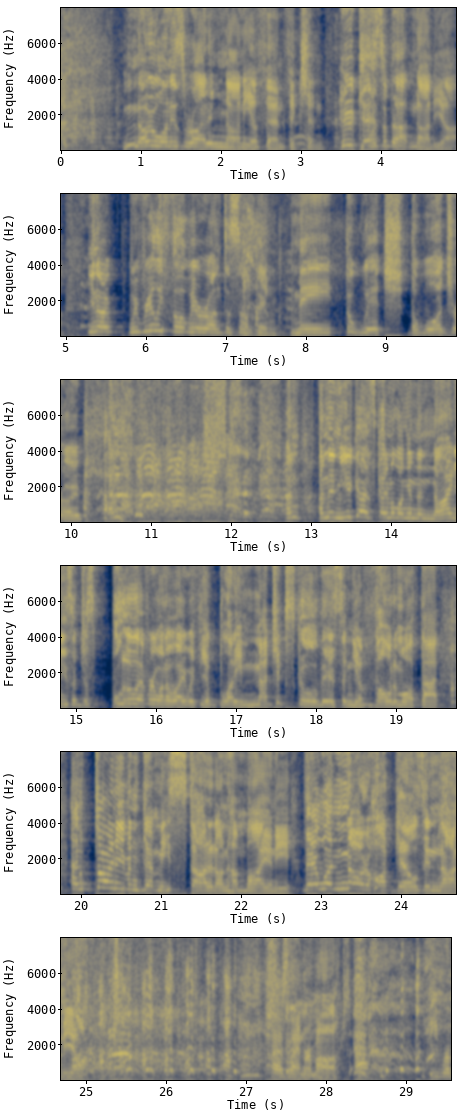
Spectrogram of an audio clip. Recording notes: Live at the Cooper's Inn! Thanks for everyone who came out to the live show, it was amazing seeing you all there!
